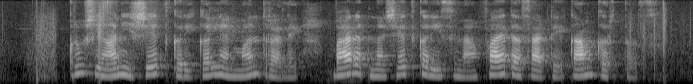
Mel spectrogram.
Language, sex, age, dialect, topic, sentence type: Marathi, female, 25-30, Northern Konkan, agriculture, statement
